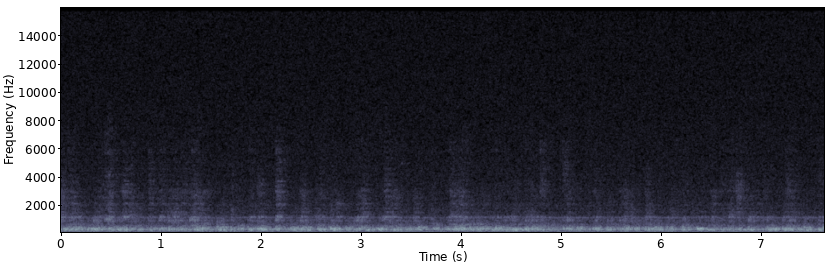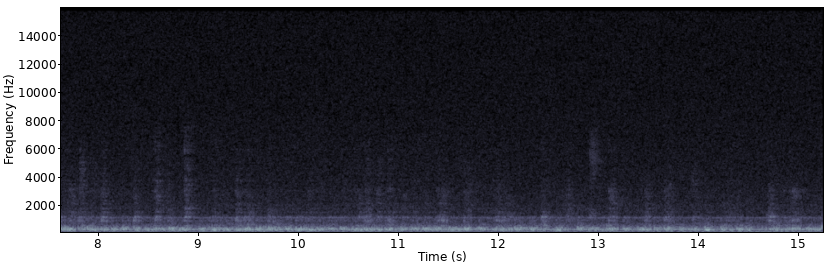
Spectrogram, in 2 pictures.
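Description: A steady mechanical hum with several fixed tones, with many faint, short ticks and scratches scattered over it.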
